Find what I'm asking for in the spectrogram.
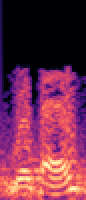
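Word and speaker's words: Yope (Ἰόππῃ): IOPP long E, Yope, and that is modern day Joppa.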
